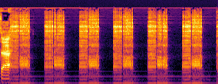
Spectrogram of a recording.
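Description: Electronic robot-working sound effect: a mechanical pulse repeating about three times every two seconds, over a steady low hum.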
